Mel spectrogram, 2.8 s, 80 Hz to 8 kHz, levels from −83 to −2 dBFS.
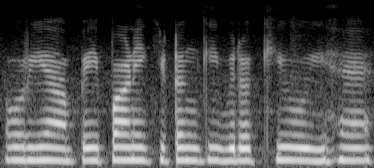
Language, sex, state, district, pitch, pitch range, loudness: Hindi, female, Haryana, Jhajjar, 220 Hz, 215-225 Hz, -17 LUFS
